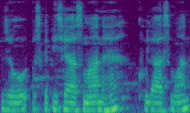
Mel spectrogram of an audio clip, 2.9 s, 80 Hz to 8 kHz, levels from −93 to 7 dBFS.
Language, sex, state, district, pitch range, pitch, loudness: Hindi, male, Bihar, Jahanabad, 140-150 Hz, 145 Hz, -27 LUFS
